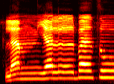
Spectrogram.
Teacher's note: bacaan izhar syafawi bacanya jelas tanpa dengung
